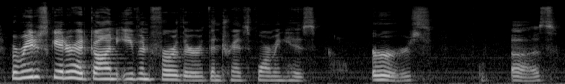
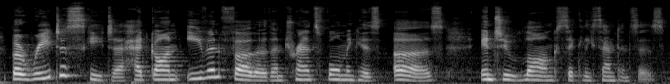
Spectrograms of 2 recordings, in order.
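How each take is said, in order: First: American reading, "ers" with a clear r; American accent. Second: Put-on British accent, R's dropped. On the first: Real, not acted. Reader reading a sentence from the book, American accent. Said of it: "when I read it in my American accent". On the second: Shown as a demonstration. Reader rereading the sentence to explain it, British accent. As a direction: read it in a British accent, "uhs" for "ers". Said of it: "I'll say it with a British accent".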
